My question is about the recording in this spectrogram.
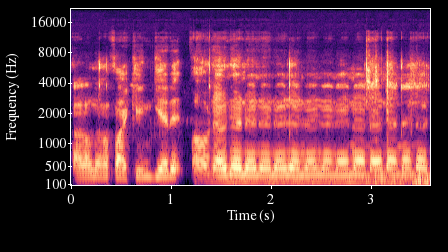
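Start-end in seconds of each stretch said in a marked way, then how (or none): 1.2-3.6 loud, rapid string of no; panicked no. Real, not acted. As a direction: plead as it all goes wrong. Phone strap slipping, fish running.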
